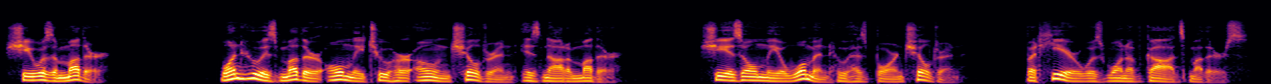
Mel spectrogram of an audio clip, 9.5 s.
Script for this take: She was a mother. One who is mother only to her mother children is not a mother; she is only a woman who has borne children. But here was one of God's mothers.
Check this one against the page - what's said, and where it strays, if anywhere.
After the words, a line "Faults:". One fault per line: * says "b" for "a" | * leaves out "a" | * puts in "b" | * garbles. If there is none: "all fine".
She was a mother. One who is mother only to her own children is not a mother; she is only a woman who has borne children. But here was one of God's mothers.
Faults:
* says "own" for "mother"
